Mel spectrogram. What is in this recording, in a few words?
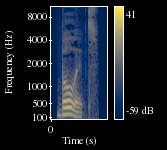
"bullet", spelling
